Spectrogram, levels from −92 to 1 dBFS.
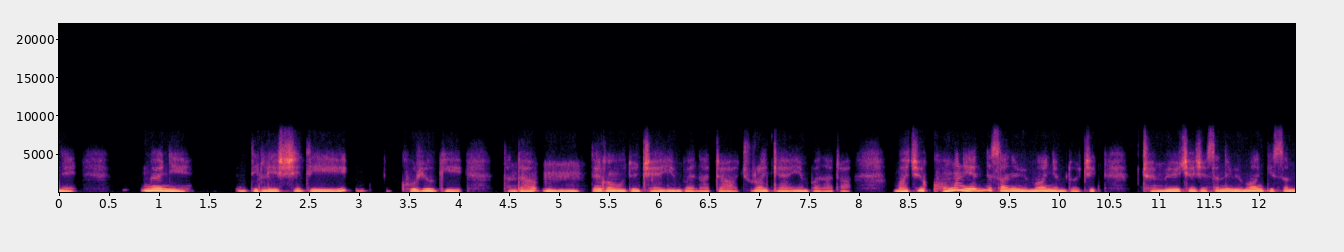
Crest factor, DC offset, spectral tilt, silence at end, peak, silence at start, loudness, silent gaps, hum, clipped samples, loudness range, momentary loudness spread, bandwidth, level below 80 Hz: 14 dB; under 0.1%; -7.5 dB/octave; 0 s; -10 dBFS; 0 s; -23 LUFS; none; none; under 0.1%; 3 LU; 13 LU; 7.2 kHz; -66 dBFS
